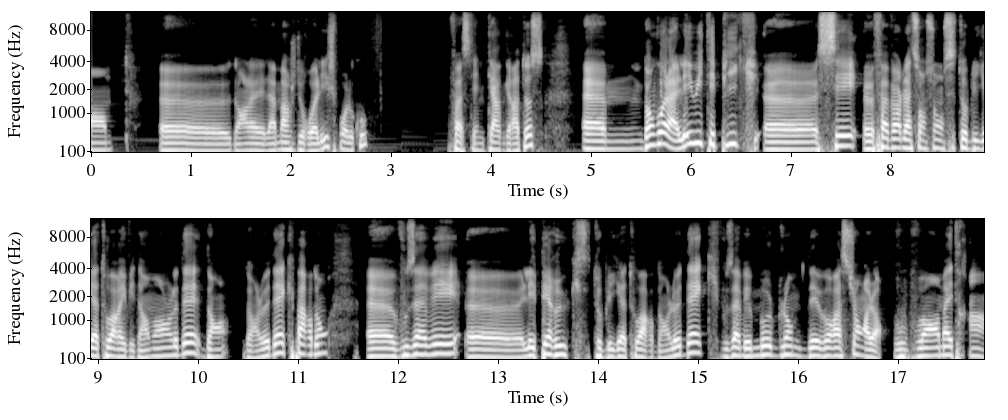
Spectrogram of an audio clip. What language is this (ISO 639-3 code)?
fra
